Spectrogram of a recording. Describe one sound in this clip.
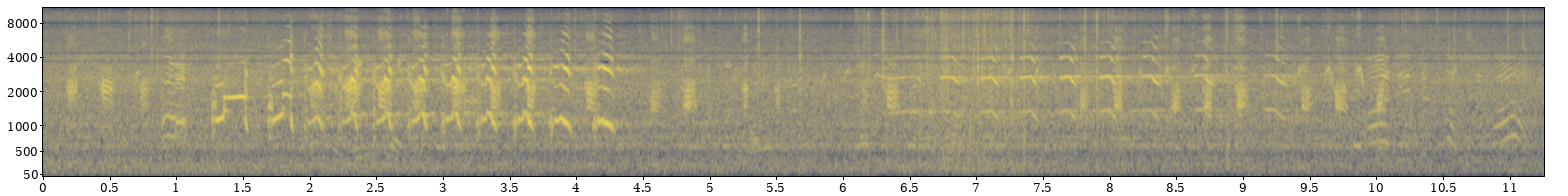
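Mallard ducklings peep in quick runs of high calls.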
